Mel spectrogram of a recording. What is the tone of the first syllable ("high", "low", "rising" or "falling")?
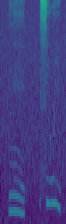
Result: low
